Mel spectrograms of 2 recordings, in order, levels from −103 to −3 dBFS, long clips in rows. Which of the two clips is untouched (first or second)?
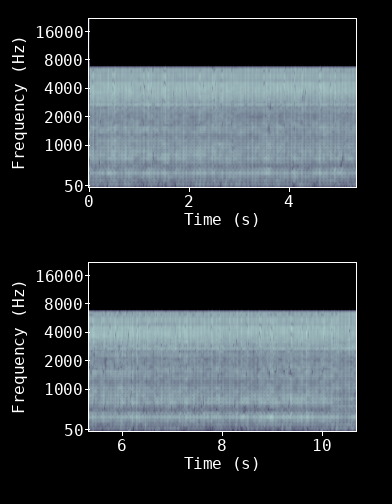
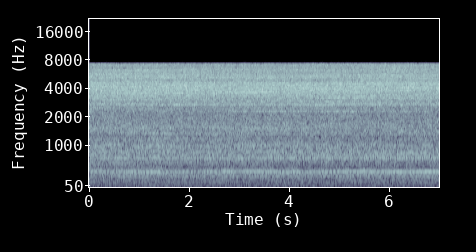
second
